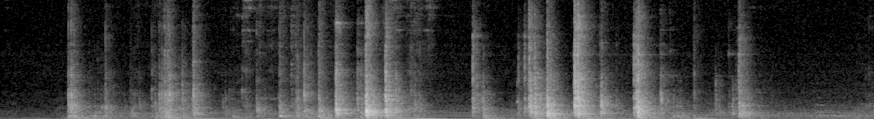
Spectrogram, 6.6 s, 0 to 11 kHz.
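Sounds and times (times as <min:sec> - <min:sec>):
padlock rattling and clicking as it is fastened: 0:00.5 - 0:05.7
small cage door clattering shut: 0:00.5 - 0:05.8.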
